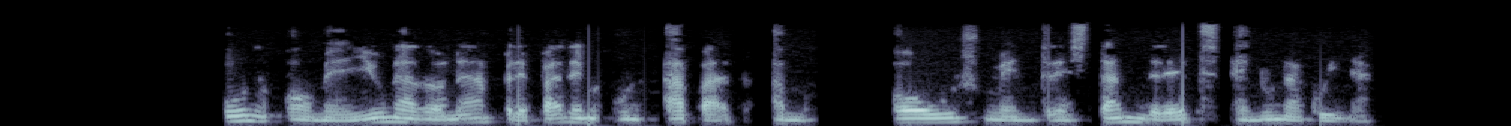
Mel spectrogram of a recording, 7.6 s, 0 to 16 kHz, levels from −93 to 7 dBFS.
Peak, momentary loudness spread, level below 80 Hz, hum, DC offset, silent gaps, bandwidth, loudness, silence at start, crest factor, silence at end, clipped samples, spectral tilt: -2 dBFS; 10 LU; -54 dBFS; none; under 0.1%; 3.77-3.85 s, 4.10-4.46 s; 8 kHz; -20 LUFS; 1.1 s; 18 dB; 0.7 s; under 0.1%; -6 dB/octave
